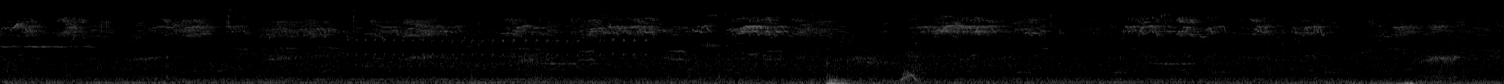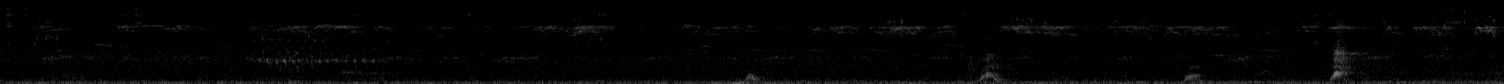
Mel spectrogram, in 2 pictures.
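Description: Many birds chirping and calling at once, high short chirps that go on continually over a low steady background hum, with a few brief knocks.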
